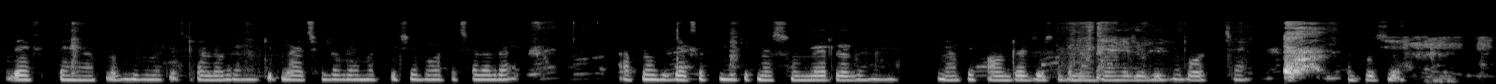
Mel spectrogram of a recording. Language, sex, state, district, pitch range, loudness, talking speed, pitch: Hindi, female, Jharkhand, Sahebganj, 200-230 Hz, -25 LUFS, 130 wpm, 220 Hz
